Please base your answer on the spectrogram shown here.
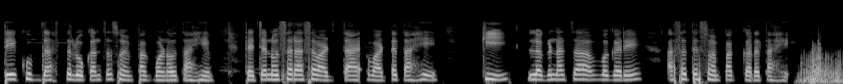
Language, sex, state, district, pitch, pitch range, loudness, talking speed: Marathi, female, Maharashtra, Aurangabad, 220 Hz, 205-235 Hz, -22 LUFS, 140 wpm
